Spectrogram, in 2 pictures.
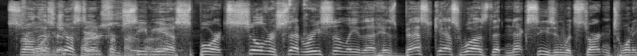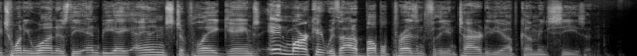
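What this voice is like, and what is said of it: Generic sports announcer voice. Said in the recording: “You sound like John Anik. ... my generic fucking announcer voice”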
